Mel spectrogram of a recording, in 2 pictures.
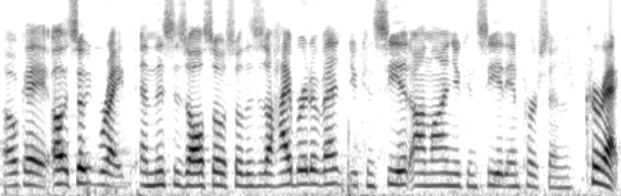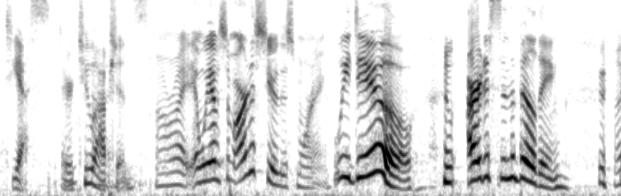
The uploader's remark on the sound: Live at RADFest 2022!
